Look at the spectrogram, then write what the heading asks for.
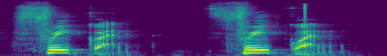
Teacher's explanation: notice that i stress the first syllable not of the second one so the primary stress is going to be the first one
